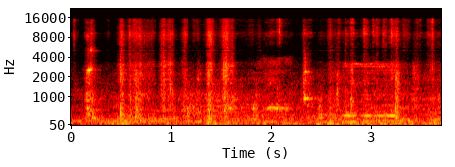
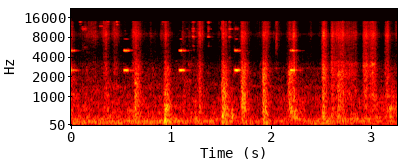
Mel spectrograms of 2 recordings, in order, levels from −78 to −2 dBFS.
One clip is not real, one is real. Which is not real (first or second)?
first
